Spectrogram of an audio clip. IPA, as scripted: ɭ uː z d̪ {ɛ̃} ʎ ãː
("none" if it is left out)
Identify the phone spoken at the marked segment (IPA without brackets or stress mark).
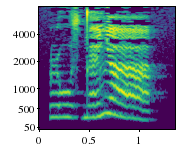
ɛ̃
